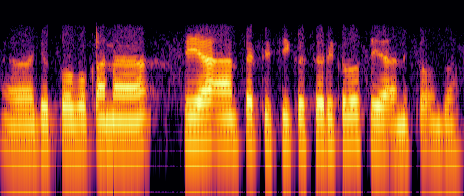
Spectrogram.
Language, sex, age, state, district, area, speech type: Santali, male, 45-60, Odisha, Mayurbhanj, rural, conversation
